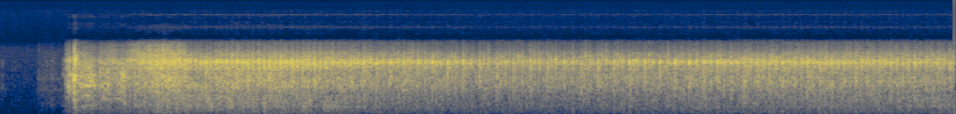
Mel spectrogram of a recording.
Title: Стук в двигателе.avi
